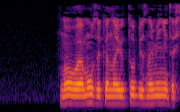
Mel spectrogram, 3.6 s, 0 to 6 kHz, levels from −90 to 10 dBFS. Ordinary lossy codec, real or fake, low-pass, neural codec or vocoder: MP3, 24 kbps; real; 5.4 kHz; none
